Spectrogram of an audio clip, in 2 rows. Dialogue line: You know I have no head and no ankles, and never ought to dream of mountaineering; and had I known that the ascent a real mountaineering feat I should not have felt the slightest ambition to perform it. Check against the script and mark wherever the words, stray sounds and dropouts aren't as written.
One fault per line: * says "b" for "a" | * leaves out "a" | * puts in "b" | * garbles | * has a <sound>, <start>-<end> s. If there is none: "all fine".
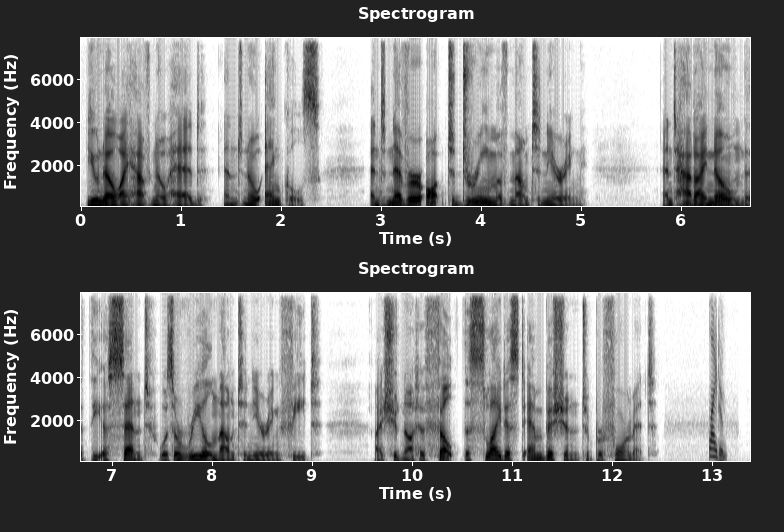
* puts in "was"
* has a chirp, 13.0-13.2 s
